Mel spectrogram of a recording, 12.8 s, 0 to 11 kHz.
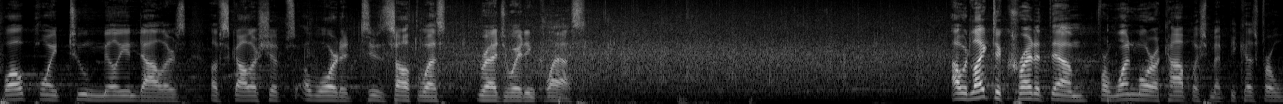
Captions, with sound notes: uo to $12.2 million of scholarships awarded to Southwest graduating class. (applause) I would like to credit them with one more accomplishment,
